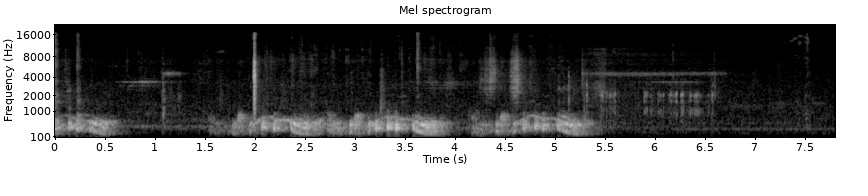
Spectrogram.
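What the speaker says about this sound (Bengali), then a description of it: "এই পায়রাটা দেখুন বন্ধুরা" Madrasi pigeons cooing in a loft, four throaty rolling coo phrases in a row with short pauses, close and clear, with faint chirps in the background.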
